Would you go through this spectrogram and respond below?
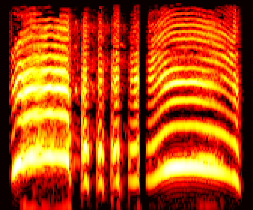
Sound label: Laugh Witch, Female laugh, witch, cackle with shriek, (human voice); Laughter Sound Effects; Sound Effects:Voice; VoiceBox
